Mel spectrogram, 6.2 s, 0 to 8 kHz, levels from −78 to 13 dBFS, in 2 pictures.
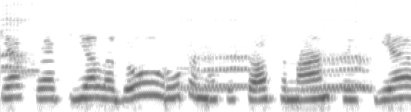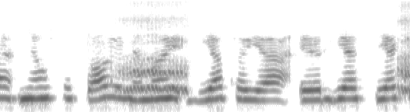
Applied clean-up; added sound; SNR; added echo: classical method Wiener filter.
